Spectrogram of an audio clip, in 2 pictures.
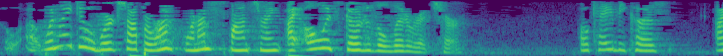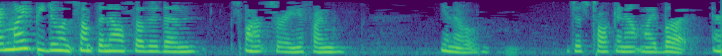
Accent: Titusville, Florida, United States; I'm from Titusville, Florida, and I serve as a trustee for World Service, serving Region 8.

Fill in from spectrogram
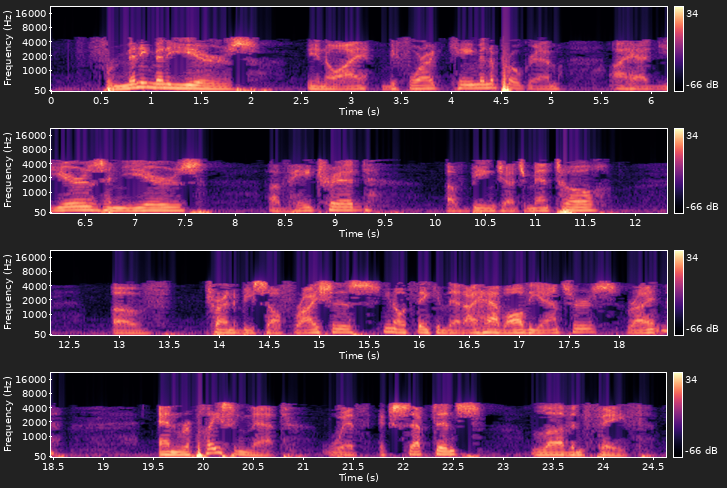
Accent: Sacramento, California, United States; I'm from Sacramento, right?

